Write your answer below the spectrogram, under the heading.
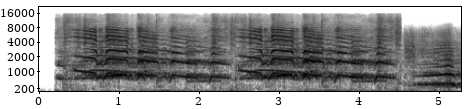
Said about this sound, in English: Yeah, they used looping. Nobody had done this before, not on a rock record. This one is like the seagull sounding thing that's actually a laughing voice. Check this out.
